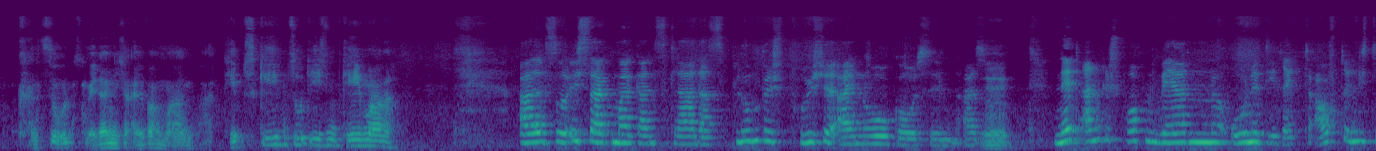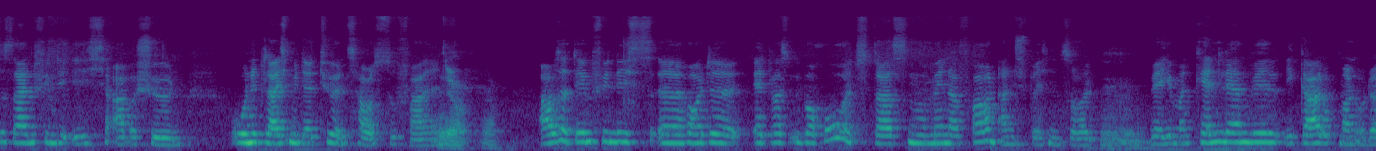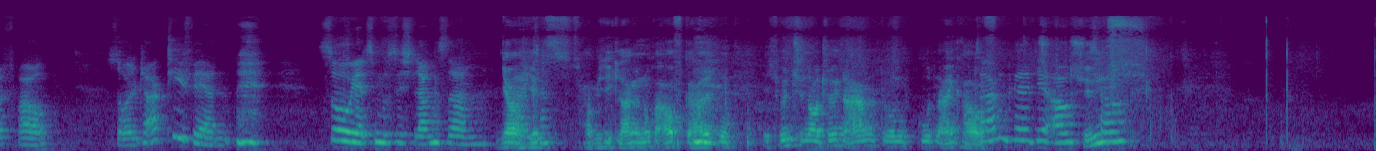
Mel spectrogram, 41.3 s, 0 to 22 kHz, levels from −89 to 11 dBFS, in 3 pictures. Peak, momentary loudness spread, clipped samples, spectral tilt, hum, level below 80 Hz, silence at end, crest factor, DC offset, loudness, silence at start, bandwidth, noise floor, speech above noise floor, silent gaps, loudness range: -14 dBFS; 15 LU; under 0.1%; -5.5 dB/octave; none; -68 dBFS; 0.9 s; 22 dB; under 0.1%; -36 LUFS; 0.2 s; 14 kHz; -68 dBFS; 33 dB; none; 6 LU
